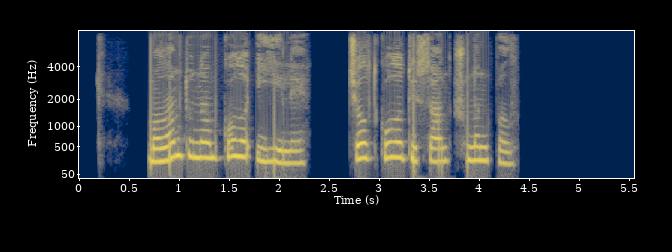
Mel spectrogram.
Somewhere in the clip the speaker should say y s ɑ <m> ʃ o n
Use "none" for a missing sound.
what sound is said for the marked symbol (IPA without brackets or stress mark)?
n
